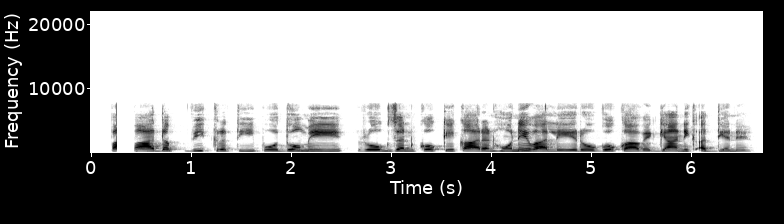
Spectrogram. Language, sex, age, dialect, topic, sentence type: Hindi, female, 18-24, Marwari Dhudhari, agriculture, statement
